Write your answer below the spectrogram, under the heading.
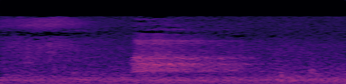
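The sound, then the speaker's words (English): An audience taking a deep breath together: a soft, airy hiss of many people inhaling swells up and holds for about a second, then settles back into a steady low background hiss. “can y'all just take a deep breath?”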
